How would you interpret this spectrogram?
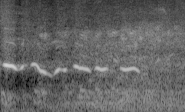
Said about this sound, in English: You know when you get nervous, you whistle?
